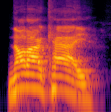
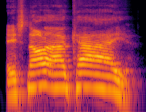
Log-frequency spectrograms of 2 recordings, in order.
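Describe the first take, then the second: First: Clipped Kiwi "Not okay", stress on not; New Zealand accent. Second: Slow Kiwi "It's not okay", "not" pitched higher and leaned on; New Zealand accent. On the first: Imitating old boss scolding badly behaved kids, New Zealand accent. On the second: Imitating old boss telling off badly behaved children, New Zealand accent. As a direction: scold the kids like a Kiwi boss, slowly. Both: Retold or imitated. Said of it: "as my old boss used to say in a New Zealand accent".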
